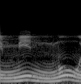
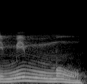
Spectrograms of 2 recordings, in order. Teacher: Jangan pula kita baca faman qafa mim musin, mim musin, tak betul, dia kena mim dengungkan di situ. Asalnya bunyi minmu, tapi di sini kena bunyi mimmu kerana nun tu terus masuk dia dalam mim yang bersabdu. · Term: idgham bi gunnah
